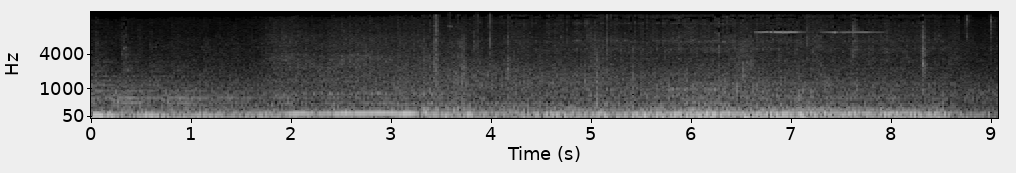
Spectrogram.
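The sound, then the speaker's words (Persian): A car engine rumbles at night, with a hiss of air brakes and some clanks as it pulls up and comes to a stop, then the sound drops away at the end. “آقا سرفت کجاست؟ ماشین آورده.”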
